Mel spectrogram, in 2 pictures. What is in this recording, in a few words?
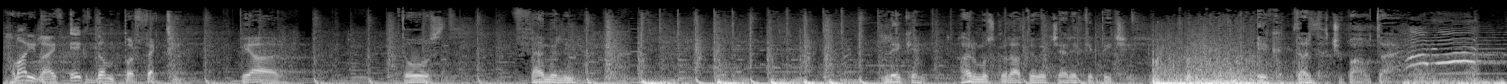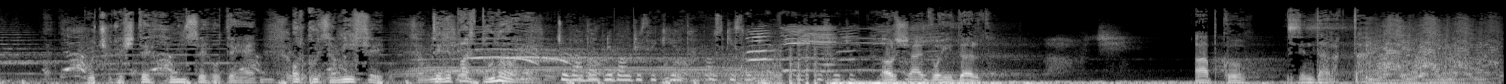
Dialogue Ringtone; BHARAT Trailer; Salman Khan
